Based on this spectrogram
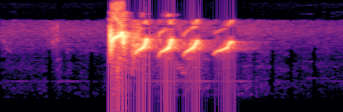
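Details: Cinereous tit lure call, also used to train caged birds that have stopped singing: a single rapid phrase, a strong high note followed by four quick, softer notes at an even pace.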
